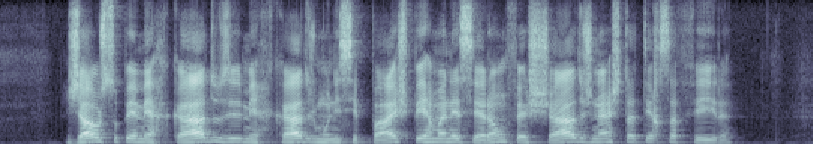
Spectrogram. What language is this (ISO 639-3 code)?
por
